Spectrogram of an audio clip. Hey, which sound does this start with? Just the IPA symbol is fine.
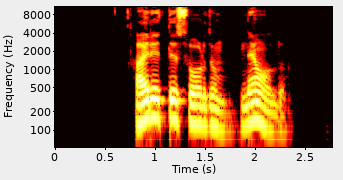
h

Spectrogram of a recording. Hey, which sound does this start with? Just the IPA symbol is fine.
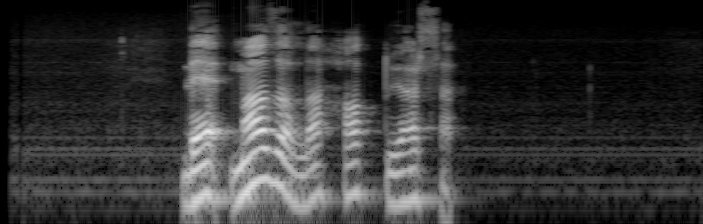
v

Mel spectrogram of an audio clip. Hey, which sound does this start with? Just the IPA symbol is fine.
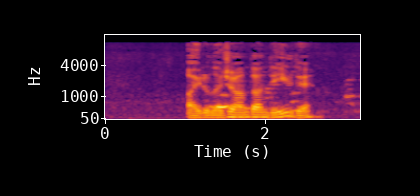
a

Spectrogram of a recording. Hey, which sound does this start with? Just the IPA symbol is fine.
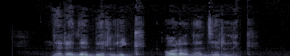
n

